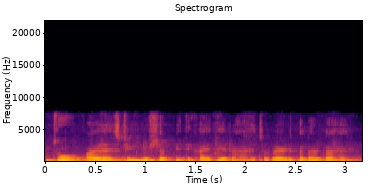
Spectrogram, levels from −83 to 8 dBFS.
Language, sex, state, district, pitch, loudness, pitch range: Hindi, male, Gujarat, Valsad, 145 Hz, -14 LUFS, 140-145 Hz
